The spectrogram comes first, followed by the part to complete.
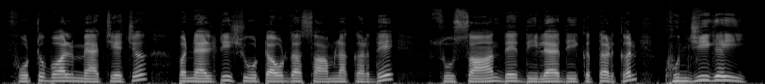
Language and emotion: Dogri, fearful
